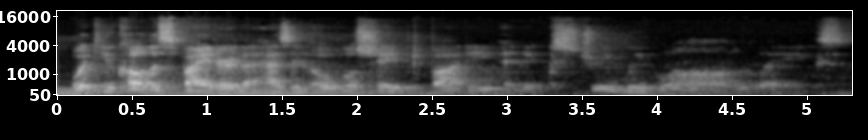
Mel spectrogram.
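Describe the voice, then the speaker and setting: A man's fairly low voice with an American accent, lively intonation, big swings in loudness and hardly any pauses, with audible room echo and faint music in the background. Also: moderate pace. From Midwestern US. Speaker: interviewer. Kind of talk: interviewer. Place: home room. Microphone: camera far.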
